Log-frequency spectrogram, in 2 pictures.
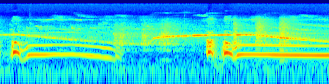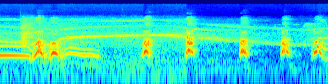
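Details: Pet dog howling in daytime, a sound that usually happens at night; long sustained howls that hold steady then dip, separated by short sharp yelps, with a higher gliding siren-like tone running alongside.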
